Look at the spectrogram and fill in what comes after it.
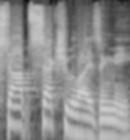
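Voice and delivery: imitated scream. Retelling what a performer says to a compliment: imitating a scream. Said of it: "Then she screams".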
